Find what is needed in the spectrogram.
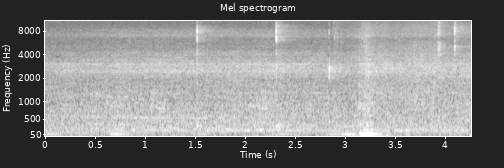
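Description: Near silence: room tone with a few faint, short clicks scattered through it and a soft low bump near the end.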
